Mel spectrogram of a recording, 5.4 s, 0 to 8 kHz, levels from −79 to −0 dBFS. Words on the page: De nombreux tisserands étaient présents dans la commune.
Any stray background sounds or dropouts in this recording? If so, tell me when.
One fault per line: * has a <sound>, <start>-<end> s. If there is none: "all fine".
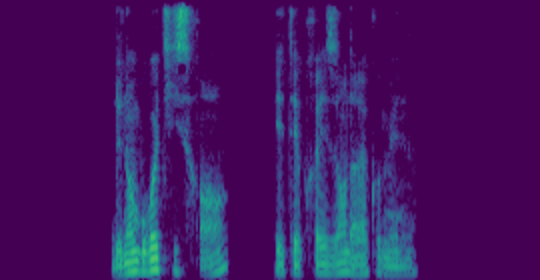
all fine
